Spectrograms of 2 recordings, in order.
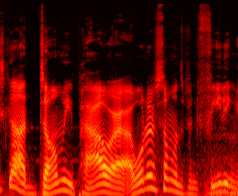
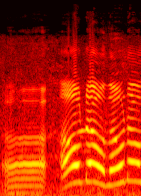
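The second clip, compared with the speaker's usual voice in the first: much higher, much louder panicked cry; alarmed no no no; 12 semitones higher, 11 dB louder than usual. Real, not acted. Caster spotting the revealed ambush, high and loud alarm. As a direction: shout it as the ambush hits. Units suddenly ambushed on screen.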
